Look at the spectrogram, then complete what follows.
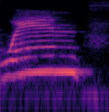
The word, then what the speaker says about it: when: el pétalo del día bueno recuerden que se pronuncia wen peit lado y la que no suena en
